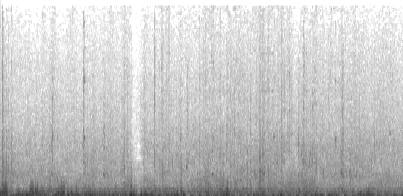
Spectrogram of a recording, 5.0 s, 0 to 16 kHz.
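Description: Bajaj Pulsar 220F motorcycle being ridden along a rough, rocky dirt trail, buried under a heavy, uneven wind rumble on the microphone.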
